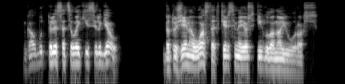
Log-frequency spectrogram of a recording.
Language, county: Lithuanian, Šiauliai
